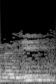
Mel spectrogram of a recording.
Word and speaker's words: نجي: عشان نصلى على الشيء وعبد الله بن نجي بضم النون وفتح الجيم وتشديد الياء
